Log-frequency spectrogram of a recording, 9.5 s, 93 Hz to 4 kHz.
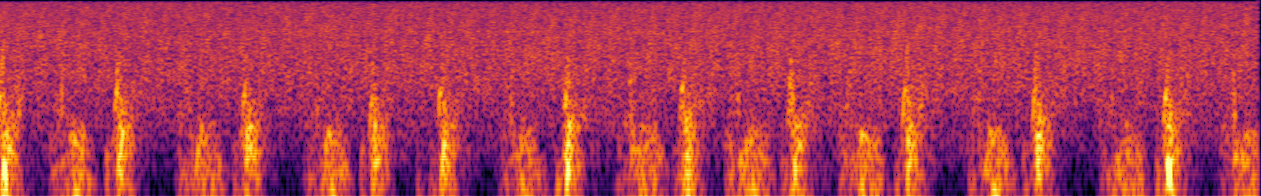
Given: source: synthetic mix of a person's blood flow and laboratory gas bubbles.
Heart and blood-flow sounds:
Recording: Doppler ultrasound of blood flow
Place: precordium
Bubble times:
no bubbles
From the record:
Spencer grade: 0 (complete lack of bubble signals)

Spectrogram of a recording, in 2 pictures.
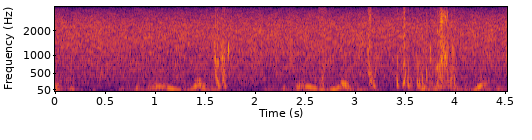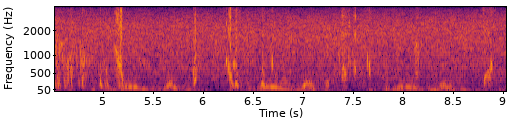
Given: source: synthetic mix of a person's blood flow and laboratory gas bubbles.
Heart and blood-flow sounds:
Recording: Doppler ultrasound of blood flow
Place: precordium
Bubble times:
1.56-1.77 s: bubbles
2.63-2.73 s: bubbles
3.12-3.25 s: bubbles
3.39-4.08 s: bubbles
4.49-4.88 s: bubbles
4.95-5.26 s: bubbles
5.88-6.00 s: bubbles
6.21-6.40 s: bubbles
6.55-6.89 s: bubbles
7.21-7.29 s: bubbles
7.34-7.56 s: bubbles
7.61-7.72 s: bubbles
8.11-8.20 s: bubbles
8.78-8.93 s: bubbles
From the record:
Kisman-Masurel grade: 232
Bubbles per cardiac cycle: several, 3 to 8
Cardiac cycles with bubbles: 50 to 99%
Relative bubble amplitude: moderate (0.250 to 0.450)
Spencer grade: 3 (all of the cardiac periods contain showers or single bubble signals, but not dominating or overriding the cardiac motion signals)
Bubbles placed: only in the low amplitude regions of the cardiac cycle

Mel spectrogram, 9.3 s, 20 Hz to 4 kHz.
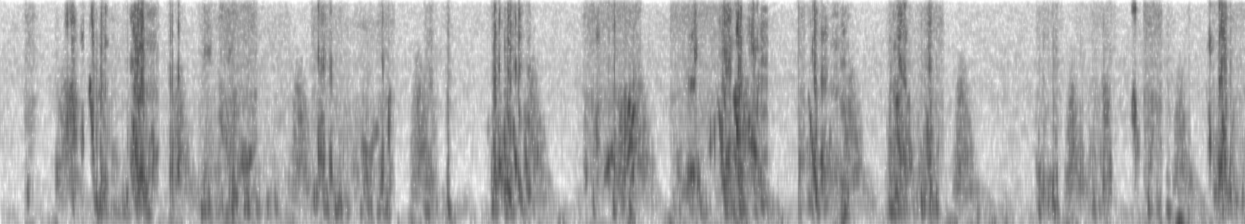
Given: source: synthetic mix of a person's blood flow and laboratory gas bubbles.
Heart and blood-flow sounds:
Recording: Doppler ultrasound of blood flow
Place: subclavian vein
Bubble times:
0.17-0.28 s: bubbles
0.40-1.19 s: bubbles
1.25-1.38 s: bubbles
1.48-2.19 s: bubbles
2.32-2.96 s: bubbles
3.17-3.29 s: bubbles
3.33-3.42 s: bubbles
3.65-4.03 s: bubbles
4.37-4.81 s: bubbles
5.02-5.81 s: bubbles
5.98-6.39 s: bubbles
6.63-7.08 s: bubbles
7.75-7.97 s: bubbles
8.06-8.37 s: bubbles
8.48-8.80 s: bubbles
9.04-9.35 s: bubbles
From the record:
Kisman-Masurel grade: 333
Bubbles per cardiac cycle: rolling drumbeat, 9 or more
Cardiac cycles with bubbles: 50 to 99%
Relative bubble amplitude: loud (0.450 to 0.775)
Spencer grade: 3 (all of the cardiac periods contain showers or single bubble signals, but not dominating or overriding the cardiac motion signals)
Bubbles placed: anywhere in the cardiac cycle

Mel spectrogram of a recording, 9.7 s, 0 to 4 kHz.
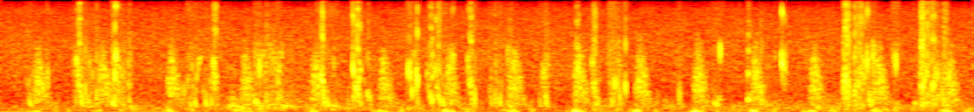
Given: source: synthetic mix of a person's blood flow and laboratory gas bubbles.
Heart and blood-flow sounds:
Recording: Doppler ultrasound of blood flow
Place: subclavian vein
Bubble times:
0.24-0.36 s: bubbles
0.45-0.50 s: bubbles
0.73-1.02 s: bubbles
1.12-1.32 s: bubbles
1.81-2.23 s: bubbles
2.53-2.84 s: bubbles
3.15-3.39 s: bubbles
3.53-3.74 s: bubbles
4.05-4.21 s: bubbles
4.26-4.55 s: bubbles
4.67-4.79 s: bubbles
4.88-5.19 s: bubbles
5.38-5.54 s: bubbles
5.73-5.81 s: bubbles
5.90-6.01 s: bubbles
6.07-6.29 s: bubbles
6.76-6.83 s: bubbles
7.11-7.26 s: bubbles
7.45-7.56 s: bubbles
7.58-7.64 s: bubbles
7.75-7.89 s: bubbles
8.40-8.82 s: bubbles
8.91-8.99 s: bubbles
9.11-9.52 s: bubbles
From the record:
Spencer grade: 3 (all of the cardiac periods contain showers or single bubble signals, but not dominating or overriding the cardiac motion signals)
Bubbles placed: anywhere in the cardiac cycle

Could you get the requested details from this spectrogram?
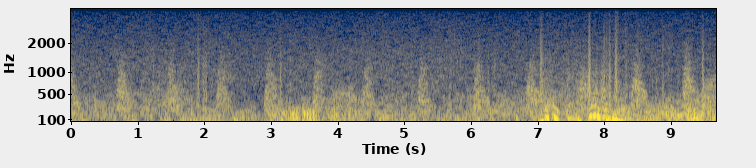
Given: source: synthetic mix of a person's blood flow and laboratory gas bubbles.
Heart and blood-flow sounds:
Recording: Doppler ultrasound of blood flow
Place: subclavian vein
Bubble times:
no bubbles
From the record:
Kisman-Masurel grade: 000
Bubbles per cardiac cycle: 0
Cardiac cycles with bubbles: 0%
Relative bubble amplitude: no bubbles discernible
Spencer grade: 0 (complete lack of bubble signals)

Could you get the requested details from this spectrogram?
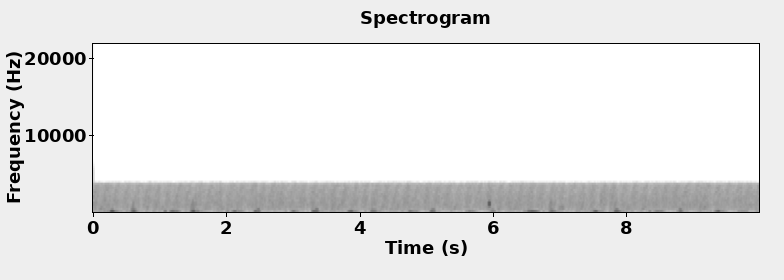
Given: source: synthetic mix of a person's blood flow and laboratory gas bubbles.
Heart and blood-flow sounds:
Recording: Doppler ultrasound of blood flow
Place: precordium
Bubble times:
5.90-5.97 s: bubbles
From the record:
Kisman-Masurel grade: 113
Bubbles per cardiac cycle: 1 to 2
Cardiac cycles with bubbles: 1 to 10%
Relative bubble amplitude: loud (0.450 to 0.775)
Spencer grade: 1 (occasional bubble signal discernible with the cardiac motion signal, with majority of cardiac periods free of bubbles)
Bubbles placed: anywhere in the cardiac cycle

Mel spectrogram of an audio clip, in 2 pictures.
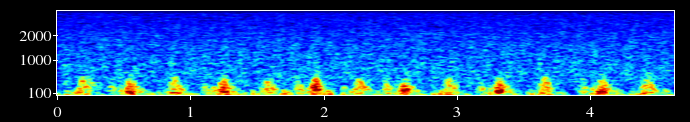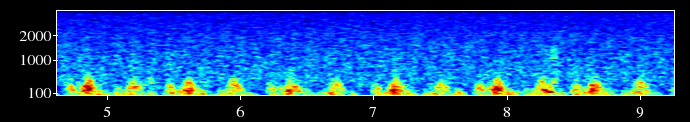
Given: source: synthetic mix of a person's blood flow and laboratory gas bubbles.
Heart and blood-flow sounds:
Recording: Doppler ultrasound of blood flow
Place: precordium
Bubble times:
8.23-8.39 s: bubbles
From the record:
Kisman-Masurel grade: 122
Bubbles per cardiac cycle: 1 to 2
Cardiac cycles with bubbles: 10 to 50%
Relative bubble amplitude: moderate (0.250 to 0.450)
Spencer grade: 2 (many but less than half of the cardiac periods contain bubble signals, singularly or in groups)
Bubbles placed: anywhere in the cardiac cycle

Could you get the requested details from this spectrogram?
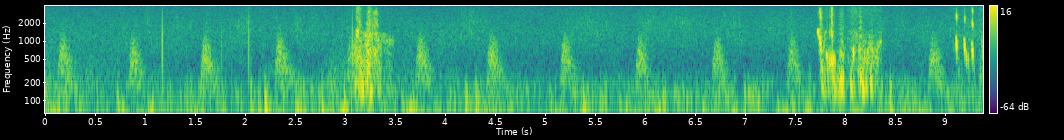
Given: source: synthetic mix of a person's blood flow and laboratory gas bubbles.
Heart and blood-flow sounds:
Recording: Doppler ultrasound of blood flow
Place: subclavian vein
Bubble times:
3.07-3.50 s: bubbles
7.71-8.37 s: bubbles
9.07-9.31 s: bubbles
9.34-9.38 s: bubbles
From the record:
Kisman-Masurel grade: 223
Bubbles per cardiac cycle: several, 3 to 8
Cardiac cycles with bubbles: 10 to 50%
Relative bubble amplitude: loud (0.450 to 0.775)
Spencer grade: 2 (many but less than half of the cardiac periods contain bubble signals, singularly or in groups)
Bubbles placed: anywhere in the cardiac cycle

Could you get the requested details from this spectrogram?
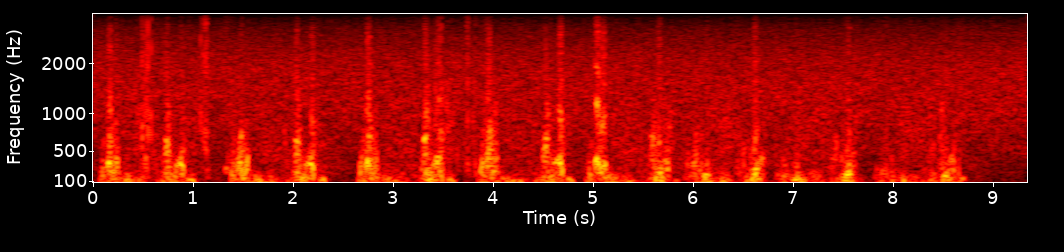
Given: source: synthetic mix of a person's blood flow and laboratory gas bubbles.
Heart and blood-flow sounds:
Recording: Doppler ultrasound of blood flow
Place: precordium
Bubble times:
0.16-0.28 s: bubbles
0.44-0.62 s: bubbles
1.05-1.17 s: bubbles
1.31-1.43 s: bubbles
3.51-3.98 s: bubbles
7.91-7.99 s: bubbles
8.62-8.71 s: bubbles
From the record:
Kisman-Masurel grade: 121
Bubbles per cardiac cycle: 1 to 2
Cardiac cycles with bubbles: 10 to 50%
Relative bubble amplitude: barely perceptible (0.100 to 0.250)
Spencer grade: 2 (many but less than half of the cardiac periods contain bubble signals, singularly or in groups)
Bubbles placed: anywhere in the cardiac cycle

